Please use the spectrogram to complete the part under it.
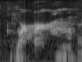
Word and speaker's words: Warburton: Warburton.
